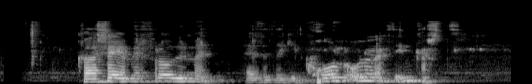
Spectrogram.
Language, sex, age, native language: Icelandic, male, 50-59, Icelandic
